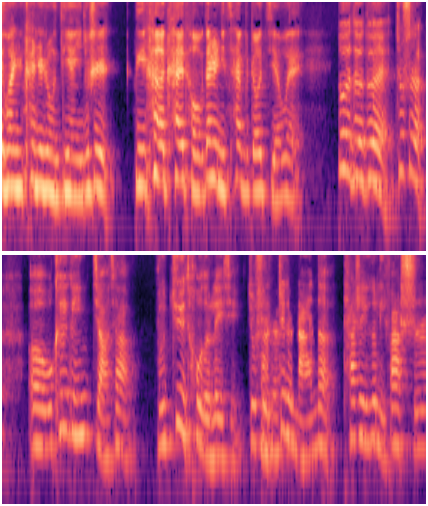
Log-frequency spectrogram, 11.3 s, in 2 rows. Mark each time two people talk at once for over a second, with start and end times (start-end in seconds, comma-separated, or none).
none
